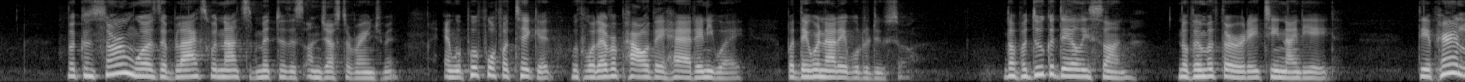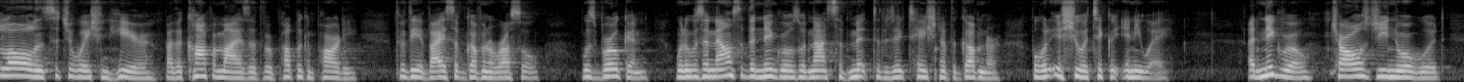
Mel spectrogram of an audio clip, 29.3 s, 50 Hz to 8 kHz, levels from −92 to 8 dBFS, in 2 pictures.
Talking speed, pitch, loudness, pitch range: 180 wpm, 180 Hz, -22 LUFS, 165-195 Hz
